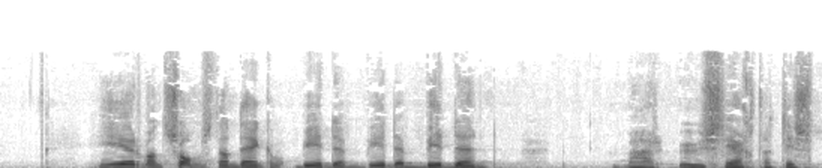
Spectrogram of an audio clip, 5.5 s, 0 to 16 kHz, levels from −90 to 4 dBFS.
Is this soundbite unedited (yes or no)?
no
